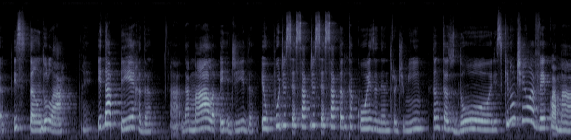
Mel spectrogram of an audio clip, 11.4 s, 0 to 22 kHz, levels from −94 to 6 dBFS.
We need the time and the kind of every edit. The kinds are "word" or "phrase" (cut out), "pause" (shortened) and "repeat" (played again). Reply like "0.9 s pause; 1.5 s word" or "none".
1.5 s pause; 5.2 s pause; 6.2 s repeat; 8.6 s pause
